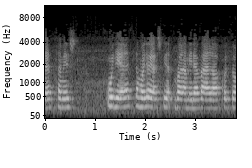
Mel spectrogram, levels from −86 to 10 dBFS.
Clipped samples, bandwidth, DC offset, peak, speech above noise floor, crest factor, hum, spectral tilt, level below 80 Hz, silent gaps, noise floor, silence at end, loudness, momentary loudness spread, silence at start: under 0.1%; 6.2 kHz; under 0.1%; -2 dBFS; 23 dB; 16 dB; none; -6 dB/octave; -62 dBFS; none; -39 dBFS; 0 s; -17 LUFS; 7 LU; 0 s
